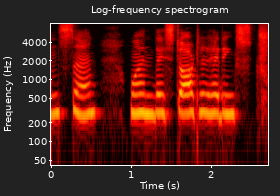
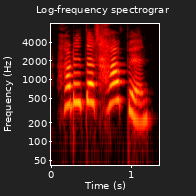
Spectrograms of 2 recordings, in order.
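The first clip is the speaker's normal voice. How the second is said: surprised; 6 semitones higher, 3 dB louder than usual. A narrator's reading. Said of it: "cried Fluffy".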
